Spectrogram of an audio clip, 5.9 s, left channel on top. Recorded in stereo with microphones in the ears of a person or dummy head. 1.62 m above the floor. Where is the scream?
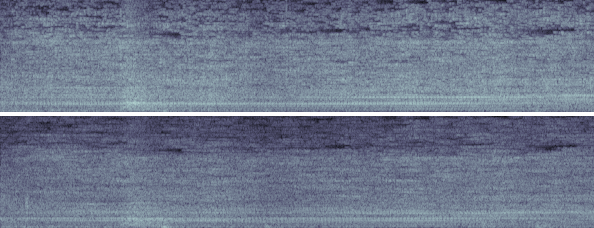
85° left, 1.3 m.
